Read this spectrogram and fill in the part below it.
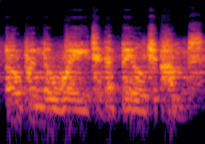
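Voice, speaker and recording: Very deep, distant, echoing machine voice. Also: male voice, fairly even intonation, normal speed. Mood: ominous command. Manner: grave, commanding, portentous. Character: sinister machine intelligence guiding its maker, solemn and commanding. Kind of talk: scripted horror game acting. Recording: dull, distant, echoing telephone transmission with music.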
